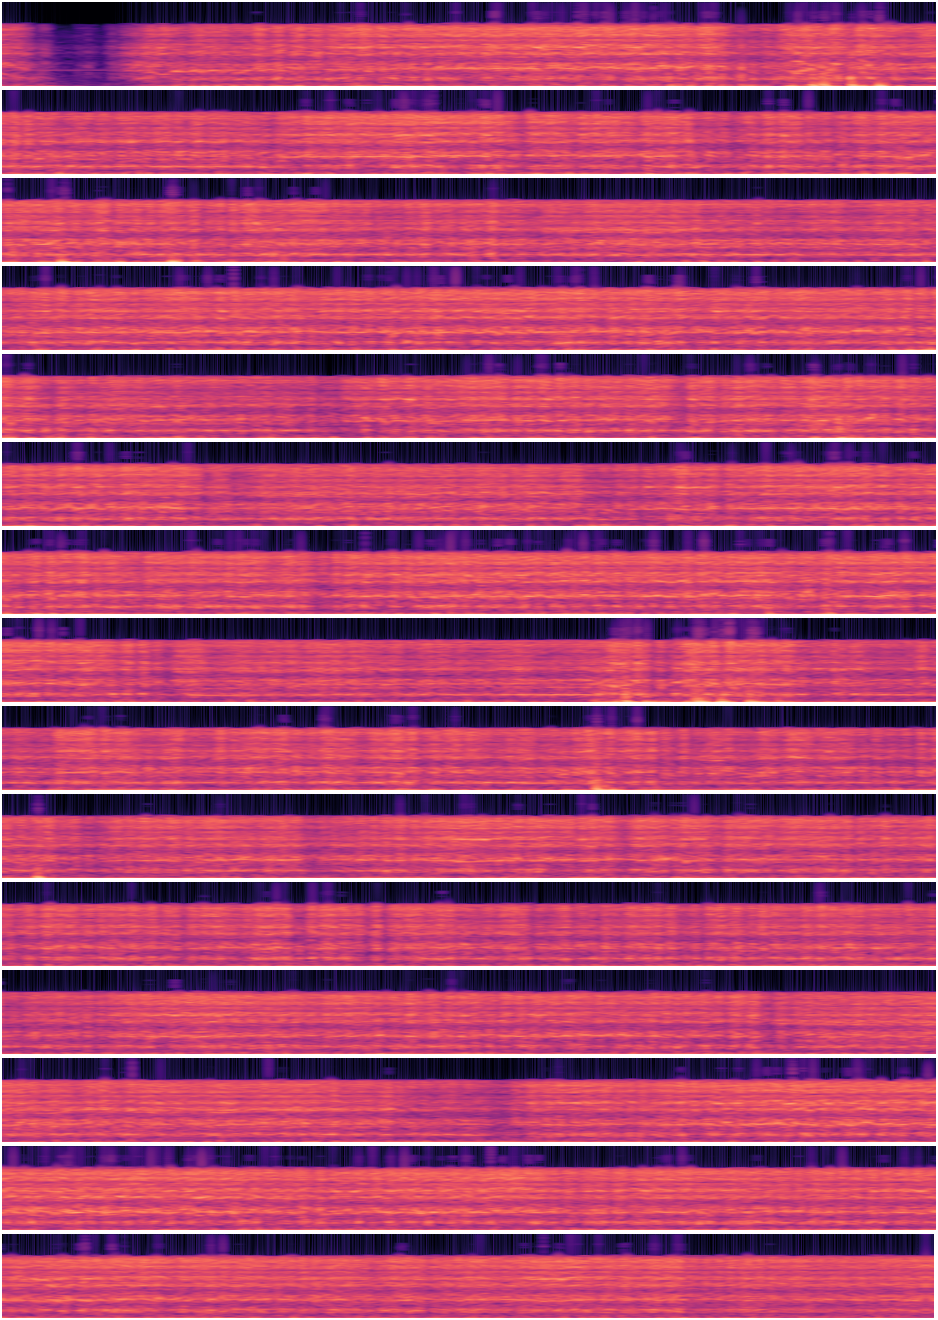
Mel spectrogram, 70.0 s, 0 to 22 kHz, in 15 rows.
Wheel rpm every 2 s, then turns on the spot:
130, 210, 220, 220, 230, 230, 220, 230, 220, 230, 230, 220, 210, 220, 230, 220, 220, 230, 230, 230, 220, 230, 230, 240, 230, 230, 220, 230, 220, 220, 210, 210, 230, 230, 240.
none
